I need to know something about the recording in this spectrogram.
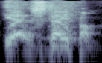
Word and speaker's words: Statham: How do you pronounce his name? Statham.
